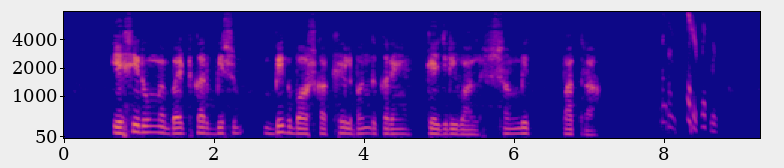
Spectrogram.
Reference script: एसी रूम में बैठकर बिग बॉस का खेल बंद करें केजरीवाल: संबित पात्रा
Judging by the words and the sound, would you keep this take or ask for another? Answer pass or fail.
fail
